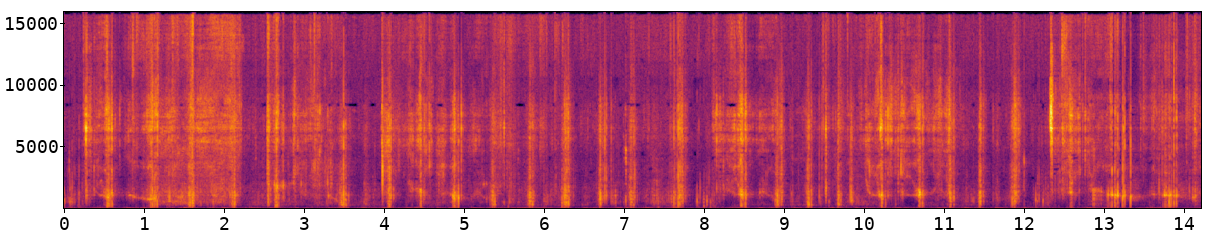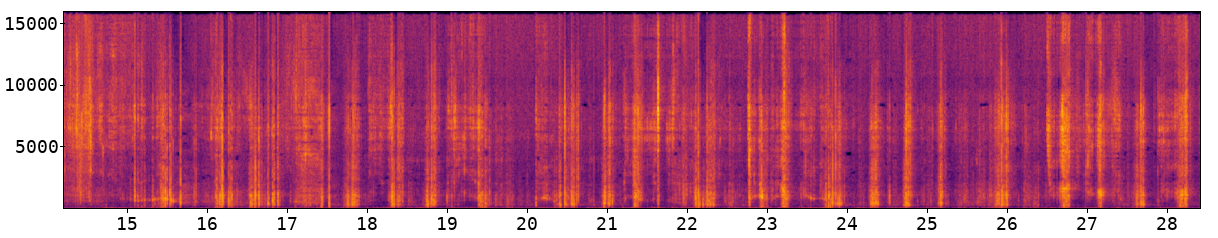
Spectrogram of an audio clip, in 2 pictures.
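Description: Close-miked eating of frosty blue swirl-shaped treats: a steady run of sharp, brittle crunches and chewing as the hard pieces are bitten and broken up in the mouth.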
